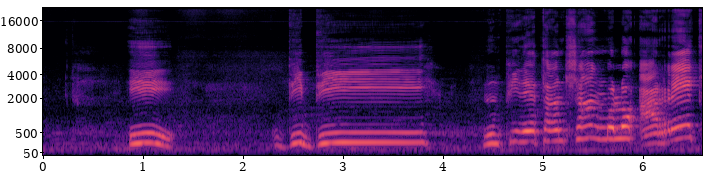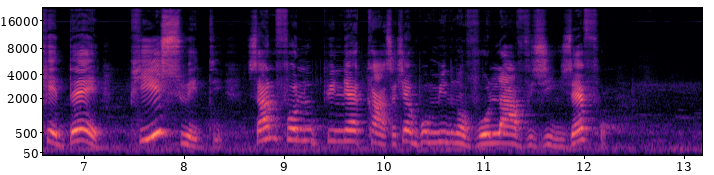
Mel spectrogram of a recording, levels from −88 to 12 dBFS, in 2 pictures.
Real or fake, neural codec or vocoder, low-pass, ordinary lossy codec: real; none; none; none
